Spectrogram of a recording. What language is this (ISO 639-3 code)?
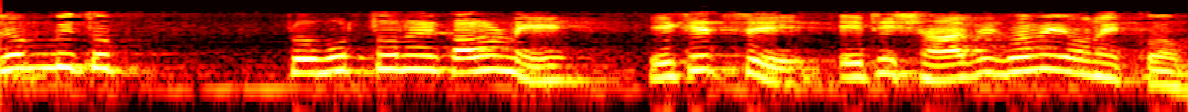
ben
